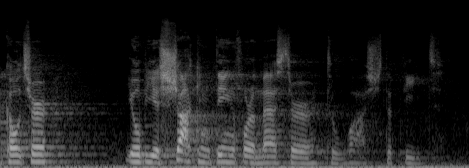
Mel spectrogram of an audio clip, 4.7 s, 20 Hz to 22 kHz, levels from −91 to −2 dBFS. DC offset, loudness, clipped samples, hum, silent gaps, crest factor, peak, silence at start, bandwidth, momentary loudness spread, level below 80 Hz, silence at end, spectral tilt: under 0.1%; -40 LUFS; under 0.1%; none; none; 20 dB; -20 dBFS; 0 s; 13.5 kHz; 21 LU; -52 dBFS; 0 s; -4.5 dB/octave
